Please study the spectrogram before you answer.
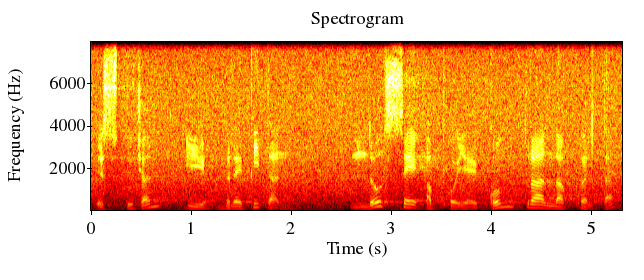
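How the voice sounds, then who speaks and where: A man's voice: fairly low pitch, sing-song, measured pace. A man playing a formal language-lesson instructor on a hissy cassette, speaking in listen-and-repeat style. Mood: instructive. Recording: hissy, echoing old cassette tape.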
